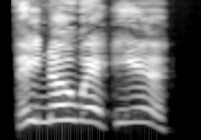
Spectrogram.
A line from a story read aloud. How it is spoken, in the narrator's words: he cried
